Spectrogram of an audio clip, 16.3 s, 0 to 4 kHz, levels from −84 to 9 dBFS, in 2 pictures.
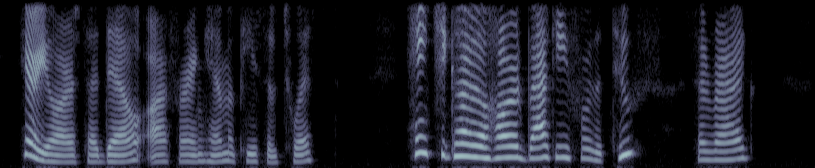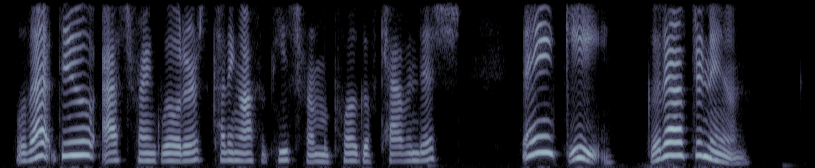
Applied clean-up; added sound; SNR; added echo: none; none; none; none.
